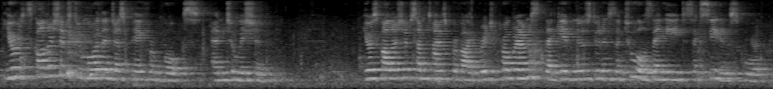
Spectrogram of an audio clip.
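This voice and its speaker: A woman emcees a scholarship evening, projecting a big, fairly high voice in an unhurried public speech read from a script with occasional asides. Her stage mic is kept at a distance and she often speaks away from it, so the recording has an echoey room, crowd ambience and background noise.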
